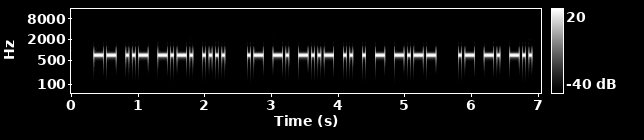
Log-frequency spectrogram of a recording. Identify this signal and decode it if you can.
Morse code, heard as a keyed tone, about 25 wpm, 700 Hz. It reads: MUCH ANXIETY AND
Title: Pangram Challenge v2 - 25wpm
